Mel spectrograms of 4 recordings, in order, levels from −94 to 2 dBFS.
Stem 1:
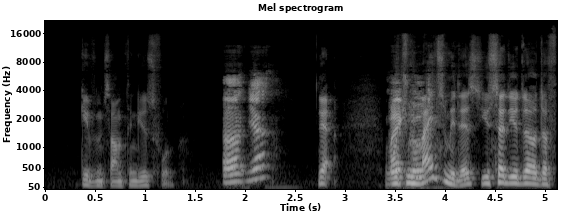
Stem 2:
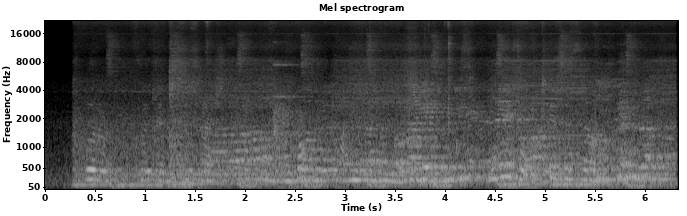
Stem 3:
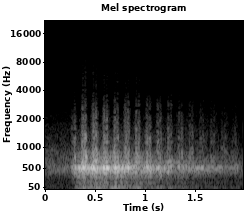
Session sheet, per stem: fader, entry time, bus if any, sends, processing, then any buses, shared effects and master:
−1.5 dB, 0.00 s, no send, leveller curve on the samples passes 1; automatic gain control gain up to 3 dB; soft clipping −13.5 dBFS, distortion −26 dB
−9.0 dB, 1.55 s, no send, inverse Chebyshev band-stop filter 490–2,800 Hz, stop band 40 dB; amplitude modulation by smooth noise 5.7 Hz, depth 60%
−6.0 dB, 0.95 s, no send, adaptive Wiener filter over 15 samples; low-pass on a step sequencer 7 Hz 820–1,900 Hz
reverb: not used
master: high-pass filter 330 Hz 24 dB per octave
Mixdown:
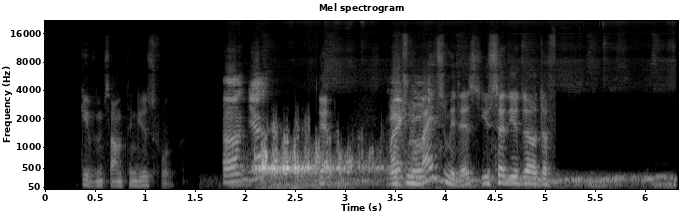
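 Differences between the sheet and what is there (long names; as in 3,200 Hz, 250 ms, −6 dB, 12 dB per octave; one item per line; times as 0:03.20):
stem 1 −1.5 dB → −9.0 dB
stem 3: entry 0.95 s → 1.80 s
master: missing high-pass filter 330 Hz 24 dB per octave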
